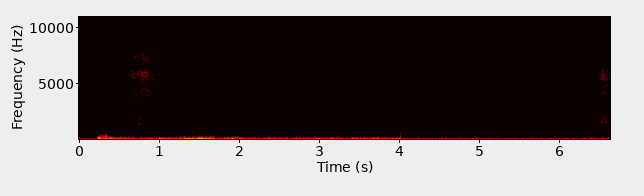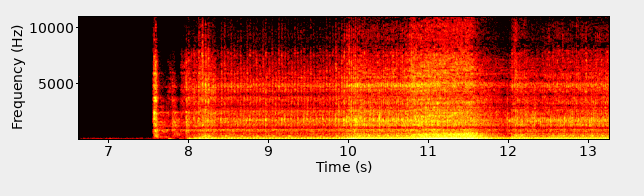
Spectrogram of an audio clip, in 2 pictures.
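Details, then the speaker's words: Classic Mercedes-Benz W123 first start after a newly installed turbo diesel engine, no coolant yet, checking for leaks: silence, sharp crank, catches, briefly rises, settles into even regular diesel clatter at idle, no misses; normal idle. "listen to that kitty purr"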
